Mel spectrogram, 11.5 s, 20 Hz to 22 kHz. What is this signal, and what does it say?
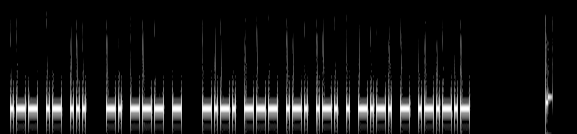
Morse code, heard as a keyed tone, about 20 wpm, 700 Hz. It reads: WAS NOT CORRECT.
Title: Sentences from Top 1000 Words - Review Part 2 - 20wpm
